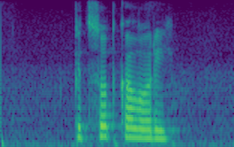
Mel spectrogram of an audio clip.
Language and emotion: Russian, neutral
